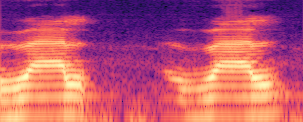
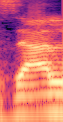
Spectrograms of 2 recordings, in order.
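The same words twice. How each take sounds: First: জাল with the tongue between the teeth; correct zal. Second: জাল said the Bengali way; plain জাল like the common mistake; wrong zal. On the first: Teacher showing students the right way, lisped জাল. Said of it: "বলতে হবে". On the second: Teacher showing students the wrong way, Bengali জাল. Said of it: "বলা যাবে না". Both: Shown as a demonstration.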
